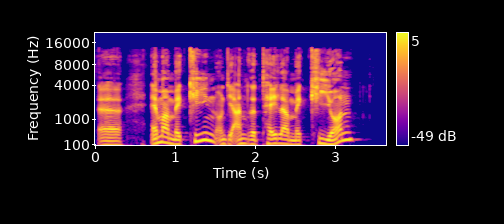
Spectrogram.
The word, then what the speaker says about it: McKeon: Nee, Kaylee McKeon, Entschuldigung, Kaylee McKeon, beide sehr ähnlich geschrieben, Emma McKean mit K-E-O-N und Kaylee McKeon, K-E-O-W-N. Auch hier mal schön die wirklich native australische Aussprache zu hören, dann kriegt man auch mal mit, dass dass die Emma, die 100 Delfin-Schwimmerin, eher McKean mit Doppel-I quasi gesprochen wird und McKeon noch so ein kleines O mit drin hat.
